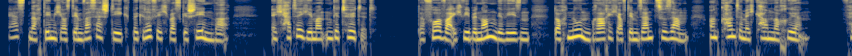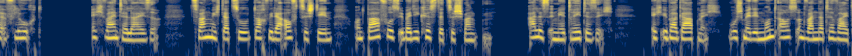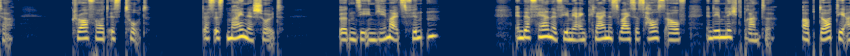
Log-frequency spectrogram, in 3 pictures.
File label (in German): Hörbuch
